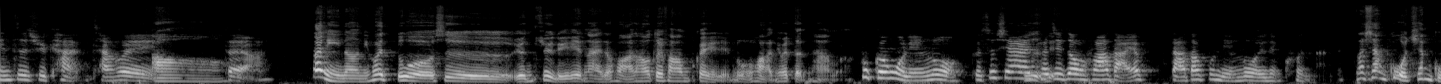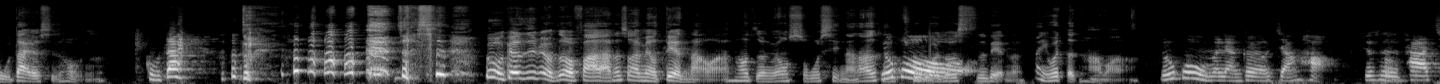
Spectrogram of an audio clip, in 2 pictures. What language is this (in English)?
Chinese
